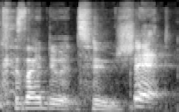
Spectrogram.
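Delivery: ordinary talk, nothing marked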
